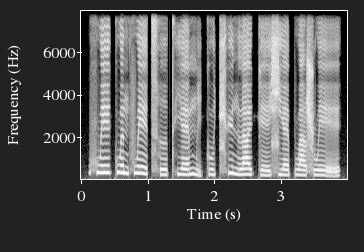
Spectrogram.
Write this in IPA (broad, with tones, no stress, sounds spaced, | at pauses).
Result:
x w e˦ ɪ̯ k w ə˥˨ n f w e˥˨ ɪ̯ t͡sʰ ɹ̩˨˦ t̪ʰ j ɛ˨˦ m ḭ˨˩ k u˨˦ t͡ɕʰ y˥˨ n l a˦ ɪ̯ k e˨˦ ɪ̯ ɕ j ɛ˨˦ p w ä˨˦ ʂ w ḛ˨˩ ɪ̯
